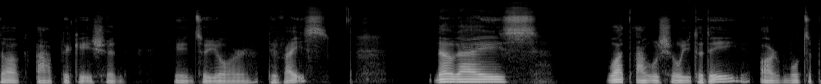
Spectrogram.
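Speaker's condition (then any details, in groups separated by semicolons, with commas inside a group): No condition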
